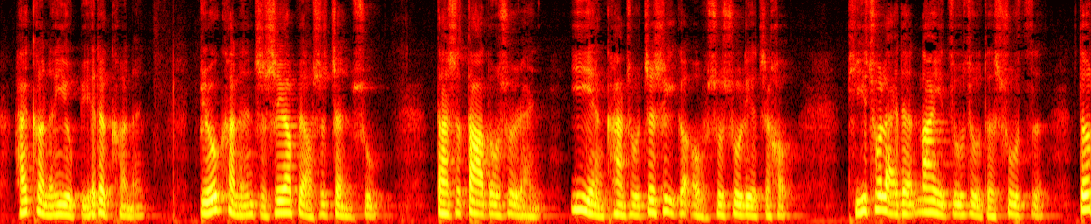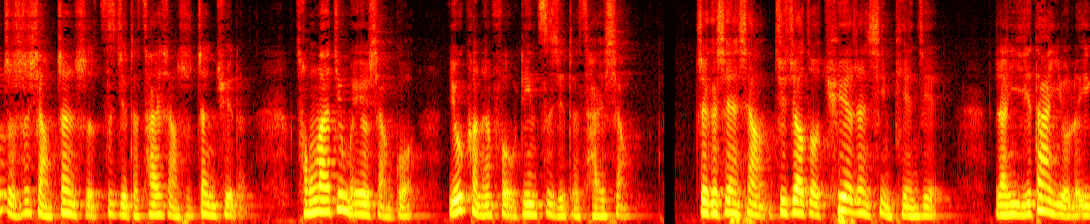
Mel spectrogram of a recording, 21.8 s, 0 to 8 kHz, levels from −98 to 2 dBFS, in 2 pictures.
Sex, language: male, Chinese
